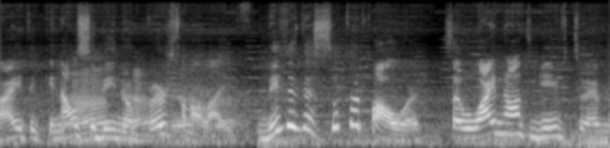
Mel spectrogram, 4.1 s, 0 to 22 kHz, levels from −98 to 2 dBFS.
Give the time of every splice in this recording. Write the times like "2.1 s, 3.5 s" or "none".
1.7 s, 2.9 s

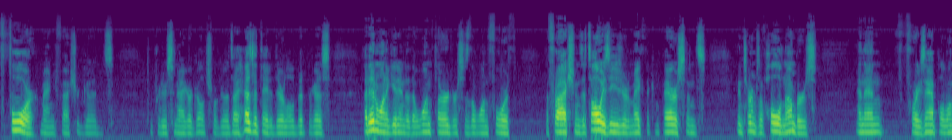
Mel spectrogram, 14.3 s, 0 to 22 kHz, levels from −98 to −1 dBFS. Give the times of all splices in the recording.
6.3 s

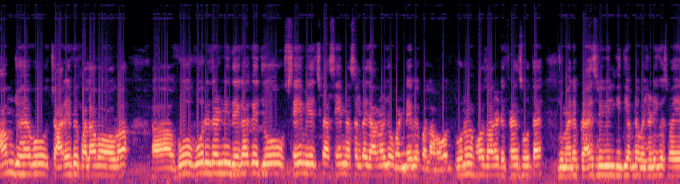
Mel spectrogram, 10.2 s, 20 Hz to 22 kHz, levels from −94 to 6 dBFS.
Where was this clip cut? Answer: 8.4 s

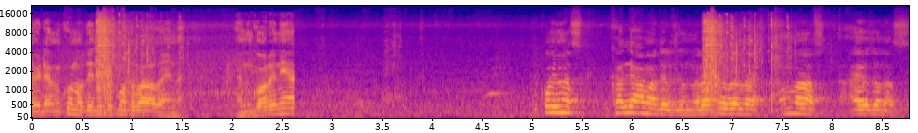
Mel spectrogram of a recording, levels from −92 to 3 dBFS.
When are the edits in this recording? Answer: 2.6 s

